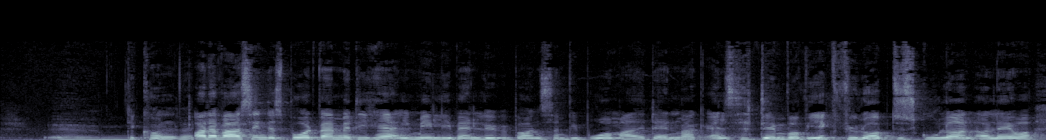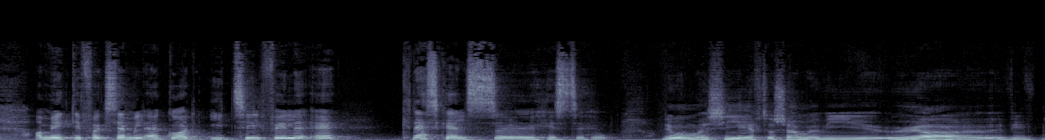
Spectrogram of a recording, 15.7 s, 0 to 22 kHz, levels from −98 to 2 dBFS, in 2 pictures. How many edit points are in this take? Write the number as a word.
one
